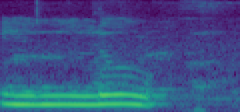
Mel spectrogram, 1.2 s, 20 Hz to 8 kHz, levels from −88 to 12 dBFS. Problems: background conversations at intervals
